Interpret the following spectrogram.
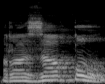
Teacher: قاف کو جھٹکے سے ادا کرنا ہے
